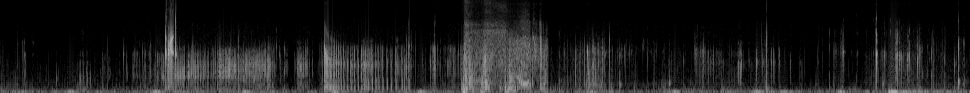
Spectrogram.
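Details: Stomach noises while trying to sleep on an empty tummy: gurgling, squeaky rumbles and low bubbling sounds coming and going, hunger borborygmi.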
